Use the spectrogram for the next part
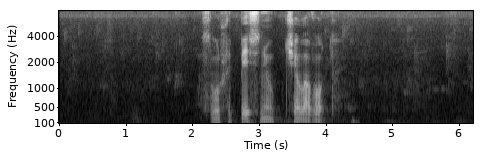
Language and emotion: Russian, positive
